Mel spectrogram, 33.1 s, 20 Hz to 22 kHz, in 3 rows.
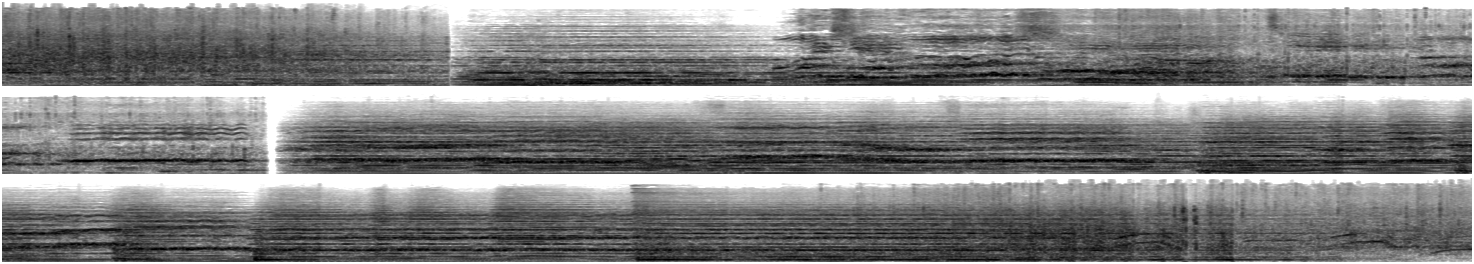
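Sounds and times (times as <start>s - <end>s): orchestra playing classical music: 0.0s - 32.0s
singers with vibrato: 5.8s - 32.4s.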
